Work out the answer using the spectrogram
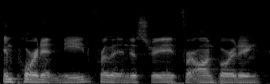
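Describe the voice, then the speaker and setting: Low-pitched man hosting a video call interview. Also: steady tone, moderate pace, a bit bright. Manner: friendly, encouraging, fillers. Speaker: interview host.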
